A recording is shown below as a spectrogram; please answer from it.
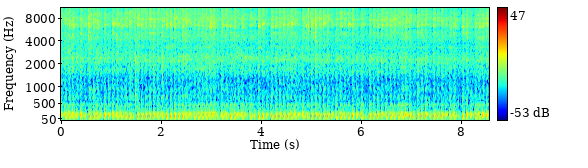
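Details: Honda Fusion scooter (reissue model) after parts replacement and oil change: fires on first starter press, settles into steady even low putter, no knocks or rattles; normal idle.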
